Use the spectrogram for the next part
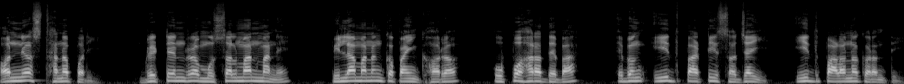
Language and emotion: Odia, neutral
